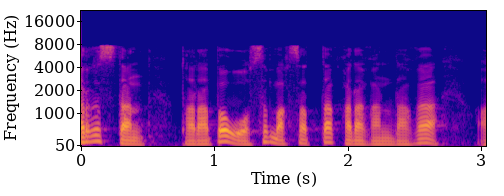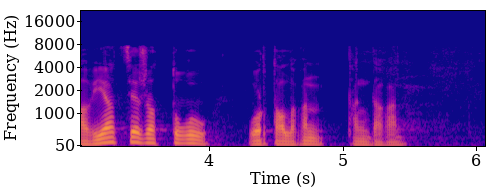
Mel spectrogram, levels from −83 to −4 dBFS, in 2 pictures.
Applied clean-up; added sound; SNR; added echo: none; none; none; none.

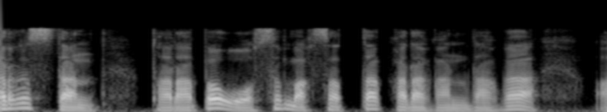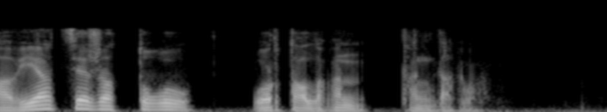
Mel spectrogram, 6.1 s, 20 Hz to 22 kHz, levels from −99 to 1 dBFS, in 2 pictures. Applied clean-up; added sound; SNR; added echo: neural diffusion model UNIVERSE++.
